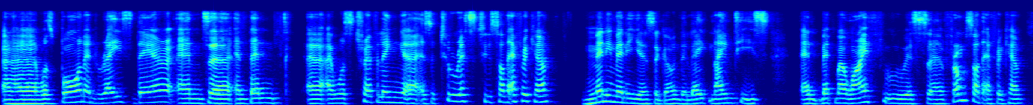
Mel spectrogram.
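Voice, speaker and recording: A man's voice: a little high, measured pace. A middle-aged man from Berlin, talking thoughtfully and enthusiastically in an interview, with many fillers. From Germany, East Berlin. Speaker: interviewed scientist. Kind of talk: conversational interview. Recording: dull lo-fi sound.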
